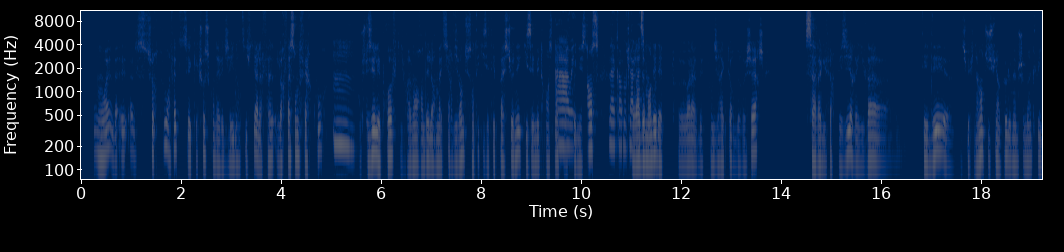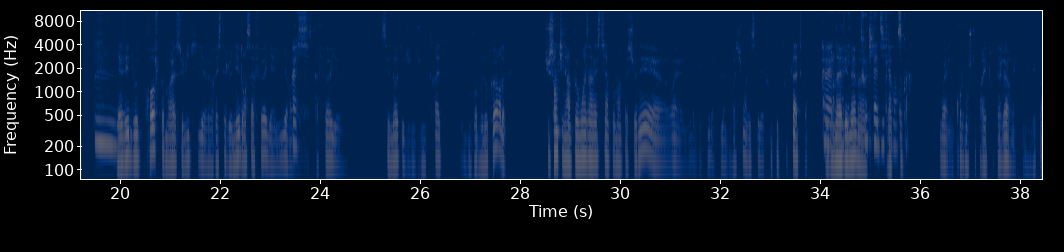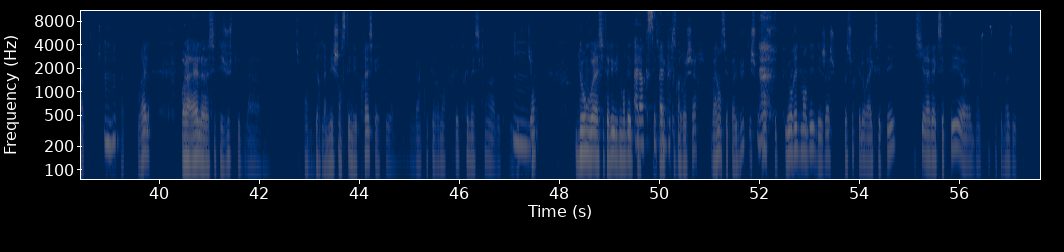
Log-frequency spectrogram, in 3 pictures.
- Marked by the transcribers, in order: stressed: "surtout"; stressed: "toute"; other background noise; chuckle
- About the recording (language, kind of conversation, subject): French, podcast, Peux-tu nous parler d’un mentor ou d’un professeur que tu n’oublieras jamais ?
